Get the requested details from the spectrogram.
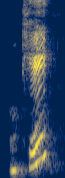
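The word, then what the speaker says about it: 어: Oke, walaupun dia tulisannya EO, tapi bacanya O. Jadi kayak huruf O, cuman mulut kita harus buka lebih lebar ya.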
